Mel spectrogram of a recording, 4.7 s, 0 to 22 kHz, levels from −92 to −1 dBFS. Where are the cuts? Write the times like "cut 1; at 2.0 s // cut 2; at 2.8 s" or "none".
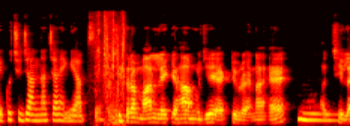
cut 1; at 1.4 s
